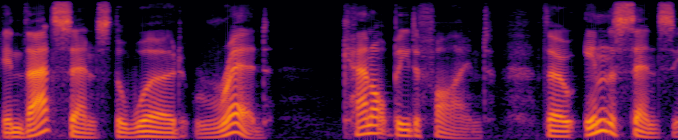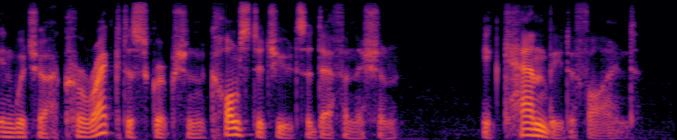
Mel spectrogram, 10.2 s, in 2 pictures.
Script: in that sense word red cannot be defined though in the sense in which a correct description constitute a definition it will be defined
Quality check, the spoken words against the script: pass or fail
fail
